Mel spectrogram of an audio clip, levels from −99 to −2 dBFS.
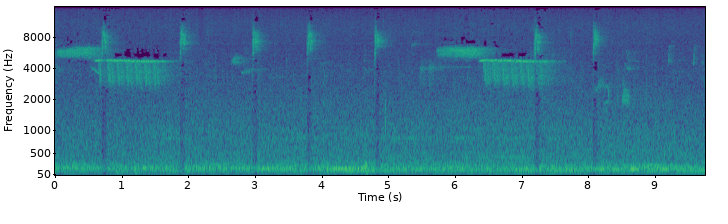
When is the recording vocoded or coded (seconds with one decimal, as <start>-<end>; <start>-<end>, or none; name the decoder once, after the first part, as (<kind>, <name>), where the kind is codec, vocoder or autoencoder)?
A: none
